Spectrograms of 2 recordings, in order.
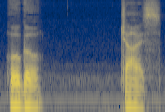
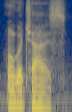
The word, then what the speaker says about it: Hugo Chávez: In Spanish, his name is pronounced Hugo Chávez. Hugo Chávez. Hugo Chávez. Hugo Chávez.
